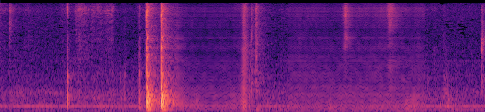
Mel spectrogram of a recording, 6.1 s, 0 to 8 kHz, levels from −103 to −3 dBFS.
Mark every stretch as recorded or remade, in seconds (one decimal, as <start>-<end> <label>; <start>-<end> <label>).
0.0-2.2 recorded; 2.2-3.1 remade; 3.1-3.6 recorded; 3.6-5.3 remade; 5.3-6.1 recorded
